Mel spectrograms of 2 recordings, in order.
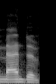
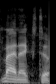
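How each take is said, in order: First: The X sound in the name is left out. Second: The X sound in the name is pronounced. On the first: The speaker calls it wrong. "I thought it was a silent X" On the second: The speaker calls it right. "It's Man Extum"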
